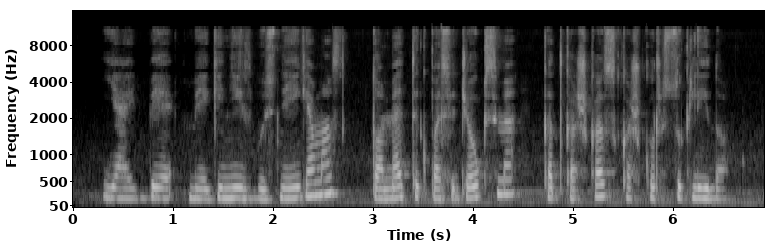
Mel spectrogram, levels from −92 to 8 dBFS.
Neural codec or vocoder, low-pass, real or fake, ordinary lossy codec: none; 10.8 kHz; real; AAC, 64 kbps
